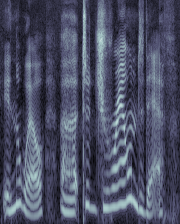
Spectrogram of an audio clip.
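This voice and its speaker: A woman's voice: on the high side, sing-song, slow pace, a little mellow, breathy edge, no room sound. A young adult woman co-hosting a podcast, telling a story in loose, casual chat with plenty of fillers and swearing. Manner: swearing, filler-heavy, laughs often. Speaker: podcast co-host.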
